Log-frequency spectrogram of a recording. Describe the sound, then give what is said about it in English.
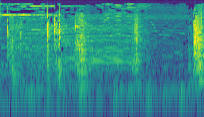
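A stuck drawer at the back of the machine scrapes and grinds as it is pushed shut, with several rough, hissy bursts over a steady low mechanical hum; no one speaks. “As I pushed this drawer back, a hidden side panel in the wall opened, and it looks like there's something inside it.”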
